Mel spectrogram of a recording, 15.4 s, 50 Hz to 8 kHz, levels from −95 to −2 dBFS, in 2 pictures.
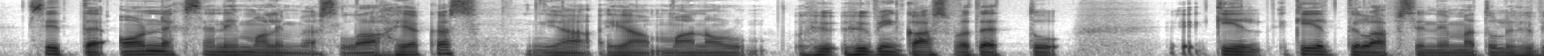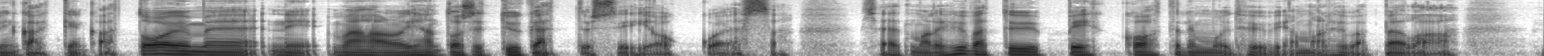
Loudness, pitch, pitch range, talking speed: -20 LUFS, 95 Hz, 90-110 Hz, 175 wpm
